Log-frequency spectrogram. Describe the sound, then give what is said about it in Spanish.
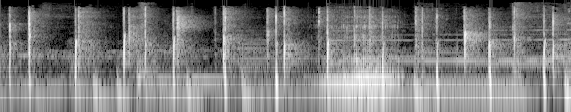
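Applause from a small group, a dense run of sharp hand claps with uneven rhythm that swells briefly in the middle, fairly loud with no talk over it. “Bueno, señores, entonces esto merece un épico. Un aplauso agónico. Un aplauso.”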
